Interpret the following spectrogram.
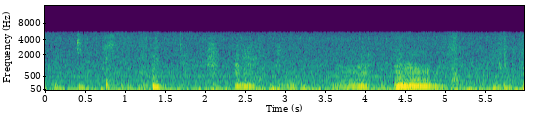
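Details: Luna, a Border Collie puppy, and Tia, a 7-year-old Border Collie Springer Spaniel cross, at play together; low rumbling growls come in short bursts, the strongest near the end, with soft scuffling between them.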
